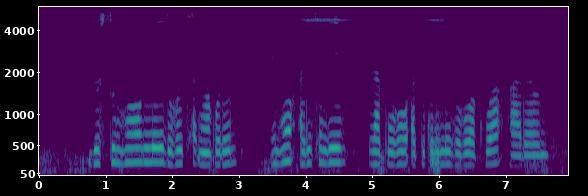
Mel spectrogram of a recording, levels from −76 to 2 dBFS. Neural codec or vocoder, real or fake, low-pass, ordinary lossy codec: none; real; 5.4 kHz; AAC, 32 kbps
